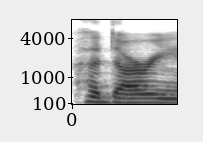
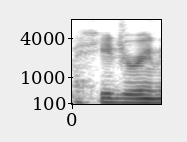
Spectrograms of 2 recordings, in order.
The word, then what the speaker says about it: Hadarian: energy codependency and boundaries oh sorry that's pronounced hidari and energy not Hadrian energy it's thinking of Hadrian's Wall in Scotland but a Darian ha Darian okay two things going on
